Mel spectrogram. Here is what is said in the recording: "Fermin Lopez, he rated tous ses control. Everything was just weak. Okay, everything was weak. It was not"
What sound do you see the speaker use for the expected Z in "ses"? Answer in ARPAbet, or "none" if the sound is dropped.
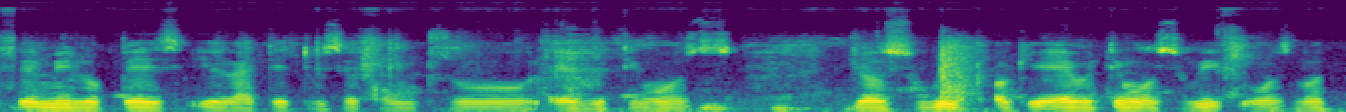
none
